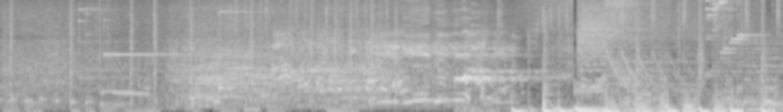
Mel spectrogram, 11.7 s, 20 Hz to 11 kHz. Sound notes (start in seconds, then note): 4.0 A motorcycle passed by at the perfect moment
